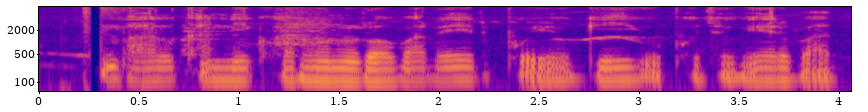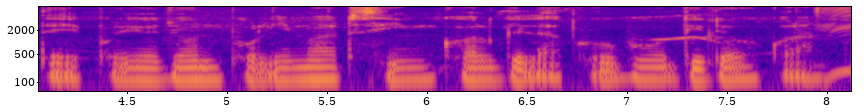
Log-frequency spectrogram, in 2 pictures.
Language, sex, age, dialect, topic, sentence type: Bengali, male, 18-24, Rajbangshi, agriculture, statement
